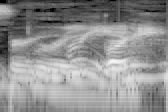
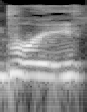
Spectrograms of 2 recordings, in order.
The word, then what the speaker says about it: Brie: Brie. – Brie.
